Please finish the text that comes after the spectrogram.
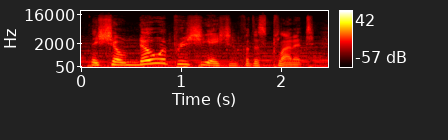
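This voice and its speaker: A man's voice: sits high, sing-song, moderate pace. A man playing a cold, gloating alien villain who despises humanity, in menacing, speech-making audio drama. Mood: scornful, grandiose. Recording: loud music behind the voice. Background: dramatic music.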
